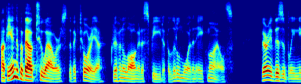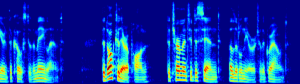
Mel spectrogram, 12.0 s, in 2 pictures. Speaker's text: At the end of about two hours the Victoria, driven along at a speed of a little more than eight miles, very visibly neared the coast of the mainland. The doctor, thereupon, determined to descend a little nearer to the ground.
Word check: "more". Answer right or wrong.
right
